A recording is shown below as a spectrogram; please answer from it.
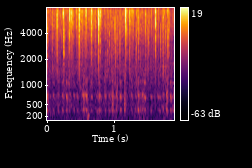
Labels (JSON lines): {"label": "anthrophony, mechanical", "recorder": "SoundTrap 300"}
